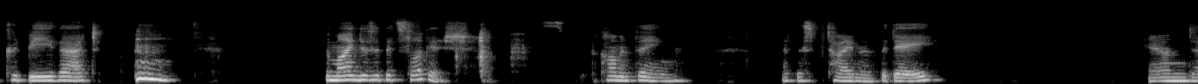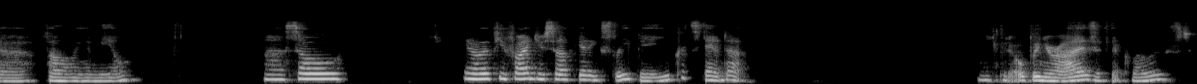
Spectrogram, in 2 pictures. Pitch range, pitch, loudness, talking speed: 165-215 Hz, 190 Hz, -20 LUFS, 115 wpm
